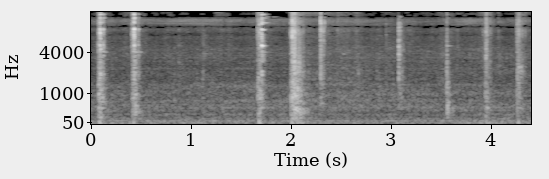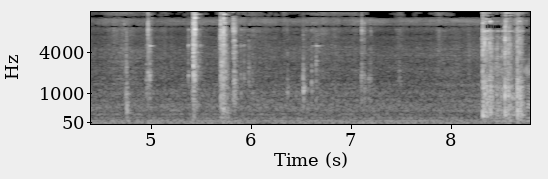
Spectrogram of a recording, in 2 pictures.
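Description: Adjustable wrench clicking and clanking against a 2003 Suburban's alternator in a parking lot, with sharp metallic taps at irregular intervals over a steady low background hum and a small cluster of clinks at the end.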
